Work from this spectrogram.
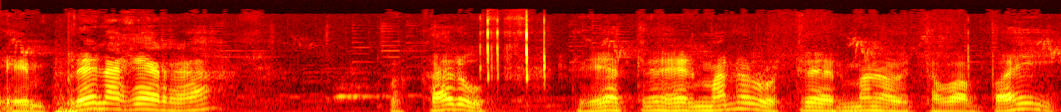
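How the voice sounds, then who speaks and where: Over noticeable background noise, a man with a fairly high pitch speaks at a fairly slow pace with lively intonation. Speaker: elderly interviewee, war witness.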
